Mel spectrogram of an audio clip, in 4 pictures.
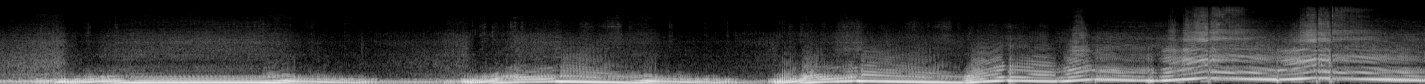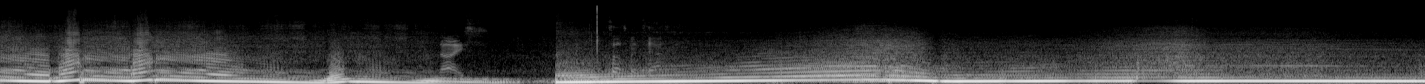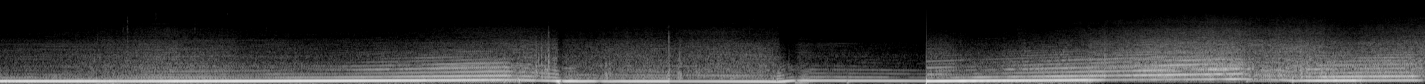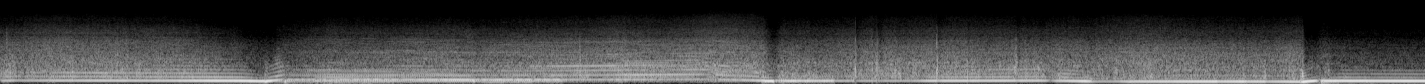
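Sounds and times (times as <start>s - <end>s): car engine accelerating through gears: 0.0s - 57.0s
car engine revving: 0.0s - 57.0s.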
